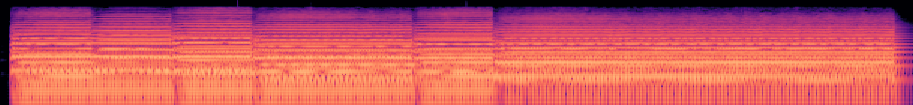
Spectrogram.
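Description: Instrumental background music: a run of held notes changing every half second or so, then one long held chord that cuts off suddenly at the end.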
